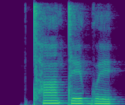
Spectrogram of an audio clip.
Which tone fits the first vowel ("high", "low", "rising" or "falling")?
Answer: low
